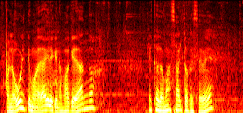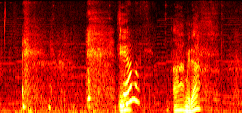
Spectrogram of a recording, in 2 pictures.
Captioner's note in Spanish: risas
